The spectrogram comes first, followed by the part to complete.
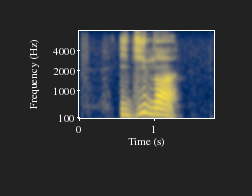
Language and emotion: Russian, angry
